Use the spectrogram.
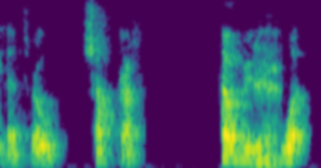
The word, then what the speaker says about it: chakra: You know how you say the throat chakra?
